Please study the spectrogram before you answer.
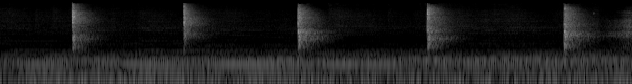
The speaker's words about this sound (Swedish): En sån slow clap är det som alla skurkar sysslar med.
